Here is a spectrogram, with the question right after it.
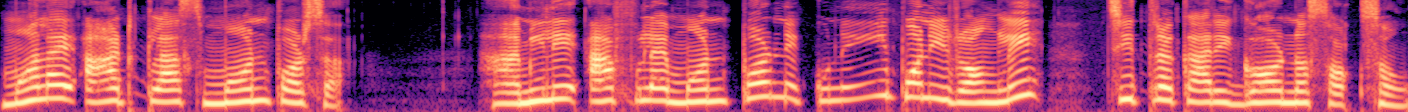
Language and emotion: Nepali, happy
